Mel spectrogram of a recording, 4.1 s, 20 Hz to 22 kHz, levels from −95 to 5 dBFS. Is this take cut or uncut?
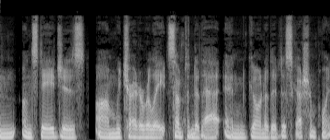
cut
